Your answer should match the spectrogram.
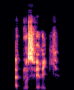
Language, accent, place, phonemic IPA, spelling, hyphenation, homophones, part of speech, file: French, France, Lyon, /at.mɔs.fe.ʁik/, atmosphériques, at‧mos‧phé‧riques, atmosphérique, adjective, LL-Q150 (fra)-atmosphériques.wav
- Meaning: plural of atmosphérique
